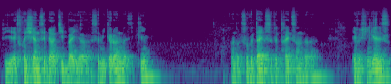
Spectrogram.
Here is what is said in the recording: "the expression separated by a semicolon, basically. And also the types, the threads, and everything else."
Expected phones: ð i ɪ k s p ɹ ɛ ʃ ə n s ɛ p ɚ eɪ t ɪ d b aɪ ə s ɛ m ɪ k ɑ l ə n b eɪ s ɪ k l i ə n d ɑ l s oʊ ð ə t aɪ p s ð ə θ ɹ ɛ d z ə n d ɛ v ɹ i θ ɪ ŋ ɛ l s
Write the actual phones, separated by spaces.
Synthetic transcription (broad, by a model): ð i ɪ k s p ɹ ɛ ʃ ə n s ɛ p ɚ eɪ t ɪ d b aɪ ə s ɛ m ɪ k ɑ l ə n b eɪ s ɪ k l i ə n d ɑ l s oʊ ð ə t aɪ p s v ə t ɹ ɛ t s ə n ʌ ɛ v ɹ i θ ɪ ŋ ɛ l s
